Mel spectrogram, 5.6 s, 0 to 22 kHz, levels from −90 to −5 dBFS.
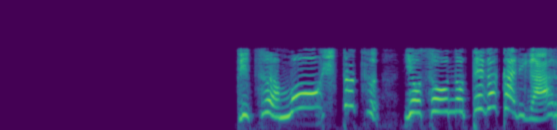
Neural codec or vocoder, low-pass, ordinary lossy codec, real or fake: none; 5.4 kHz; none; real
